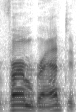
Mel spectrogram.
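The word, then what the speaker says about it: Wurmbrand: Pastor Richard Wurmbrandt, or Wurmbrandt, if you were to say it correctly, was a Romanian Lutheran minister who spent about 14 years in communist prison in Romania.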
